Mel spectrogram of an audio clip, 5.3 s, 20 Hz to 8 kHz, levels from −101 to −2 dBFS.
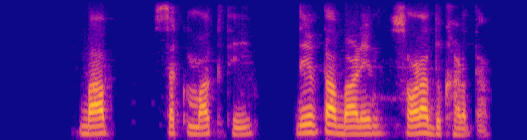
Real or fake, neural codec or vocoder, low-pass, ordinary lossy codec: real; none; 7.2 kHz; Opus, 32 kbps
